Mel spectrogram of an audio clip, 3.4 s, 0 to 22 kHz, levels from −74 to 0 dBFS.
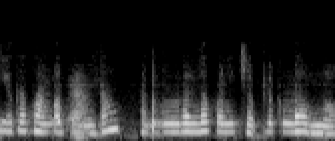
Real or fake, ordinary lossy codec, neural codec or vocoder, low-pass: fake; none; codec, 44.1 kHz, 0.9 kbps, DAC; 7.2 kHz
